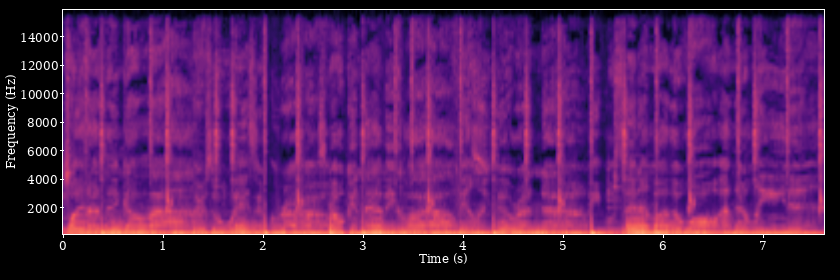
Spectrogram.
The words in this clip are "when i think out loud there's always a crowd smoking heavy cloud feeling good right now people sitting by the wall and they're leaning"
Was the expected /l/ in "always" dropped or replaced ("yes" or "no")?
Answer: yes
